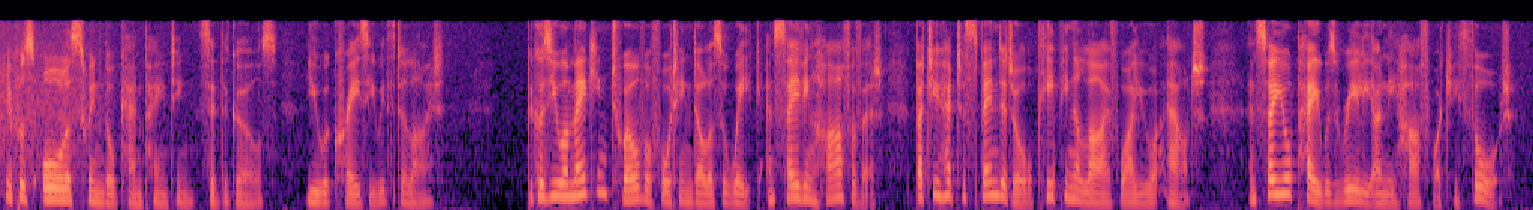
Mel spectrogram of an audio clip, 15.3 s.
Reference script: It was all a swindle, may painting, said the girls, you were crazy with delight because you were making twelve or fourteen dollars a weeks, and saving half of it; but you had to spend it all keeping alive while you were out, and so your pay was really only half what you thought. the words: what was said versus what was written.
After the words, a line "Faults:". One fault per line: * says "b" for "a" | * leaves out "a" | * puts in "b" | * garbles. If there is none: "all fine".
It was all a swindle, can painting, said the girls, you were crazy with delight because you were making twelve or fourteen dollars a week, and saving half of it; but you had to spend it all keeping alive while you were out, and so your pay was really only half what you thought.
Faults:
* says "can" for "may"
* says "week" for "weeks"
